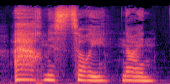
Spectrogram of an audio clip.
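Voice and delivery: abashed stammering. Narrator reads him answering her question about the laundry; stammering, ashamed. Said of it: "stammelt er vor sich hin und schaut beschämt".

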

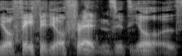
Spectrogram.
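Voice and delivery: low, theatrical evil voice. Chatting with another speaker, quoting a line in Palpatine voice. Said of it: "I'm always happy to do theater voice or Palpatine voice".

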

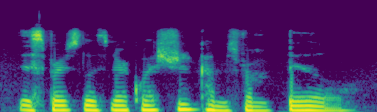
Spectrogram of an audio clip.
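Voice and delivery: very sultry, seductive put-on delivery. Reading out a listener question on the show in a sultry put-on voice. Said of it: "now I'm gonna put it in my sultriest voice".

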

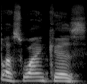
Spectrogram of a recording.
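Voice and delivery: play-acted shout, high and sudden. Retelling a scene where someone passing a bus stop shouts: imitating a shout. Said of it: "travelling past a bus stop and shouts".

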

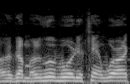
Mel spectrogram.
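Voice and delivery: ordinary delivery

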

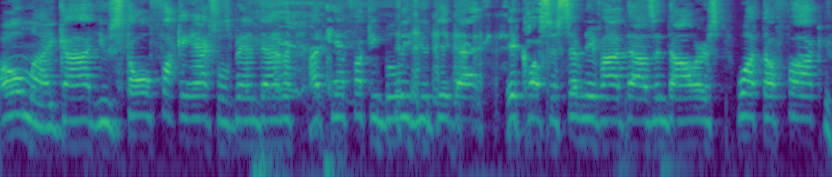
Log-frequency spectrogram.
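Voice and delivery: put-on high-pitched screaming. Retelling how the associate producer screamed at him, acting out her screaming. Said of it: "she's screaming at me".

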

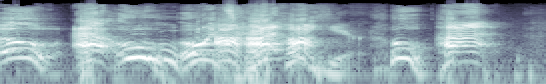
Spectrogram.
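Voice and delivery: mock very high, loud squeals and yelps of pain. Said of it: "Sonic isn't like".

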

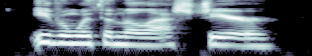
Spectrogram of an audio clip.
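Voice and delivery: ordinary talk

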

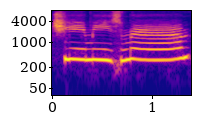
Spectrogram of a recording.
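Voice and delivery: very high-pitched cartoon boy voice. Showing the impression he does in his videos, Carl Wheezer impression. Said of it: "He always goes".

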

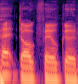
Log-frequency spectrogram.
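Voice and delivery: primitive caveman speech, bare blunt words. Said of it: "it's very caveman".

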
